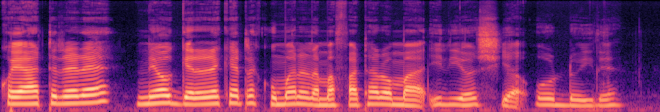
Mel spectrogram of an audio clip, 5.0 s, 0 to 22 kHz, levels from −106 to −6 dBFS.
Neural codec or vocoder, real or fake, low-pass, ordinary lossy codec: none; real; none; none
